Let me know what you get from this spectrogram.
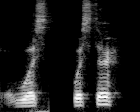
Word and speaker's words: Worcester: How do you say Worcester? You say Worcester? – Worcester. – Oh, you say it fine.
